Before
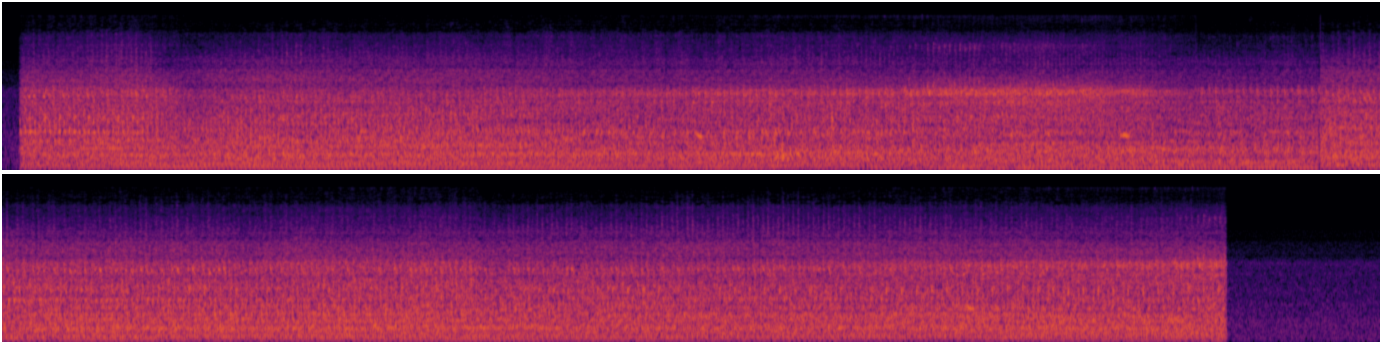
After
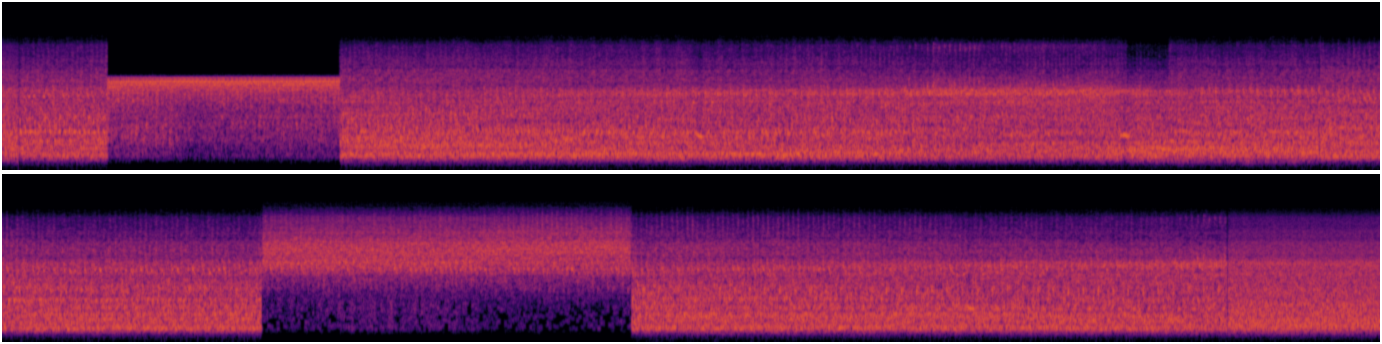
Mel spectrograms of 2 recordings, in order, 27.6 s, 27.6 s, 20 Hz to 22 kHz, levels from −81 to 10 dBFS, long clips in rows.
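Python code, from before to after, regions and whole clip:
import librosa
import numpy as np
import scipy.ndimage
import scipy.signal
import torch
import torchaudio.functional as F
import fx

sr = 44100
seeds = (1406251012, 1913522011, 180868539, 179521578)

y = fx.chain(x, sr, fx.tilt_eq(slope=-2.5),
    fx.freq_invert(carrier_hz=3300), at=(1.05, 3.38))
y = fx.chain(y, sr, fx.lowpass(hz=9500.0, slope=12),
    fx.peak_eq(hz=7400.0, db=-12.0, octaves=1.7), at=(11.25, 11.67))
y = fx.chain(y, sr, fx.cheby2_highpass(hz=700.0, order=4, stop_db=70),
    fx.resample_linear(factor=3), at=(16.37, 20.08))
y = scipy.signal.sosfilt(scipy.signal.cheby1(4, 1.0, [350.0, 7500.0], 'bandpass', fs=sr, output='sos'), y)
y = fx.env_flatten(y, sr, amount_pct=100)
y = y * 10.0 ** (-4.0 / 20.0)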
